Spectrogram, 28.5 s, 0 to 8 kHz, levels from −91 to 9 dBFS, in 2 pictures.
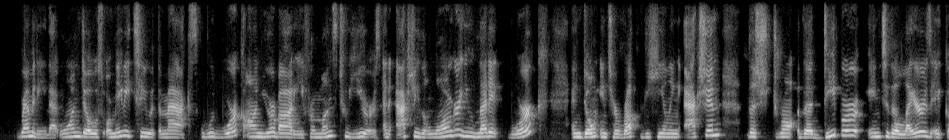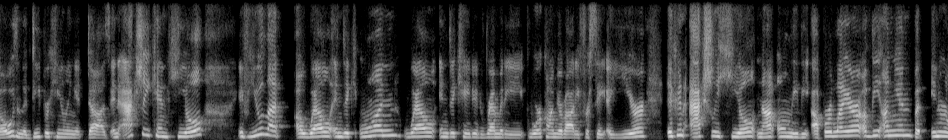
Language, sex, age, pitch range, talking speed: English, female, 30-49, 190-240 Hz, 175 wpm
